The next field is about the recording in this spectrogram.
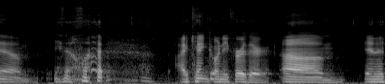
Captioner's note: laughter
